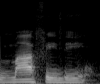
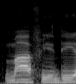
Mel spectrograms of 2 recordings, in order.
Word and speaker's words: Mafi D: stage name it's a Mafi D Mafi a lot of be like Mafia D I don't like that it's Mafi without the a Mafi people do mispronounce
